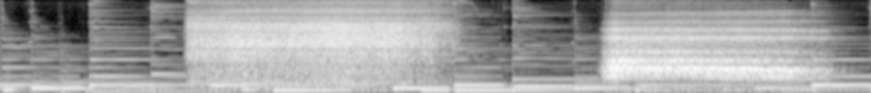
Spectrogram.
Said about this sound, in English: Smiling gently, the little elephant took another deep dragon breath in and out.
